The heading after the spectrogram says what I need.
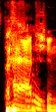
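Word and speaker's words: Persson: someone asked him that the pronunciation is closer to passion but i imagine that's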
